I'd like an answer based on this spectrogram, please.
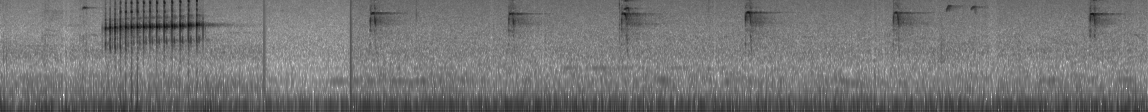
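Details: Lonely male Western Chorus Frog in early spring woodland gives one pulsed, buzzy trill lasting about a second. Soft high ticks follow, repeating every second or so, over a steady low rumble.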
